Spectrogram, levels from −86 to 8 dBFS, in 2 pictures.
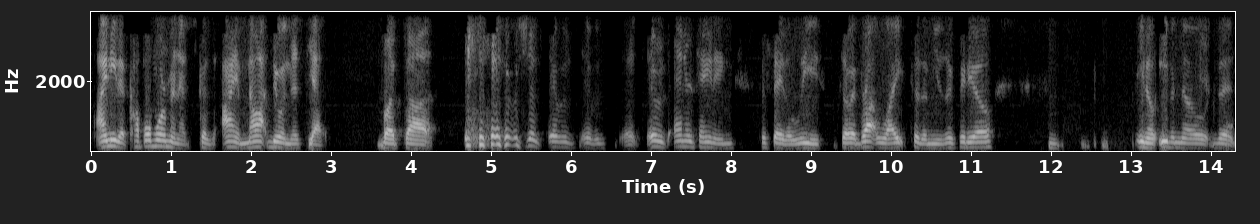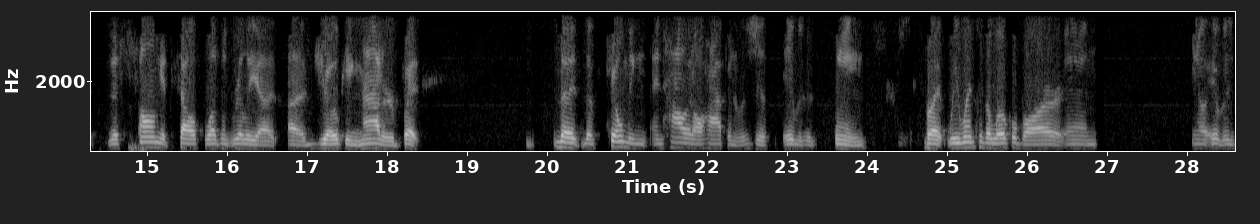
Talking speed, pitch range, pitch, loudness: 165 wpm, 120-145 Hz, 125 Hz, -28 LUFS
